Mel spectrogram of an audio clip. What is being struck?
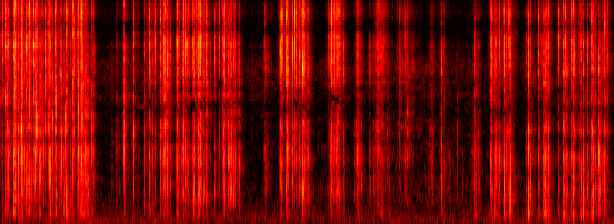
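Bamboo paddle hairbrush with pin bristles.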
